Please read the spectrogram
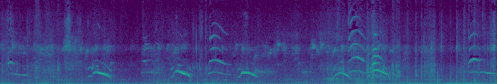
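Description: Young kittens mewing: short, high-pitched cries that rise and fall, one every second or two, with several overlapping about seven seconds in.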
